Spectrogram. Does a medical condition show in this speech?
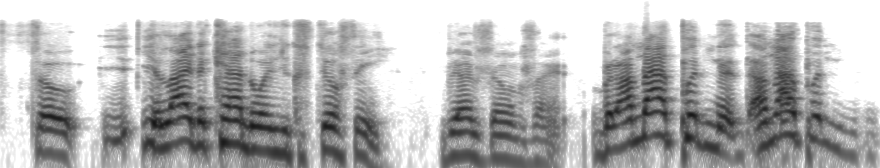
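Yes: cerebral palsy.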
